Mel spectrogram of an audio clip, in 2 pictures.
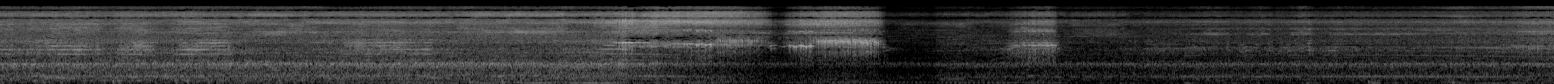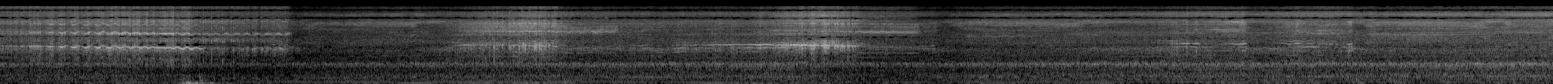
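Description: Handheld rotary tool spinning a small burr against a piece of walrus ivory: a high, whining grind that swells and eases as the burr is pressed in and lifted off, dropping away briefly about nine seconds in.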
